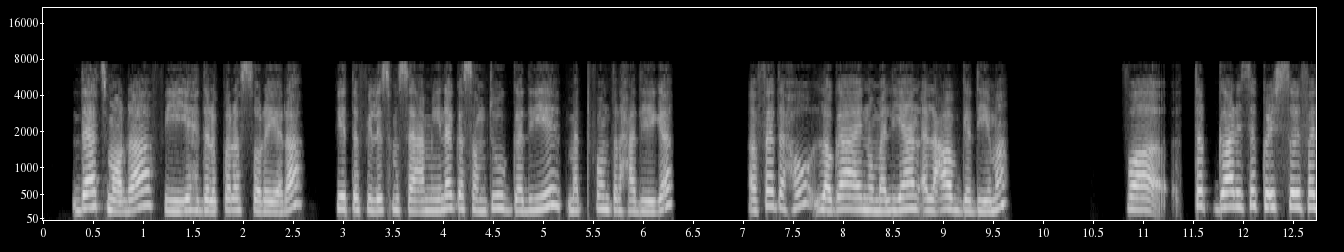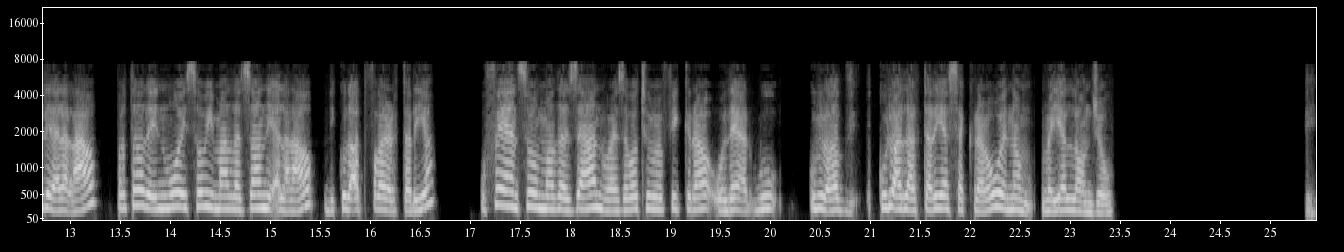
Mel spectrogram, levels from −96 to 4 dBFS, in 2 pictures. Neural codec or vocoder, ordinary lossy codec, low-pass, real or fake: codec, 16 kHz, 0.4 kbps, LongCat-Audio-Codec; none; 7.2 kHz; fake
